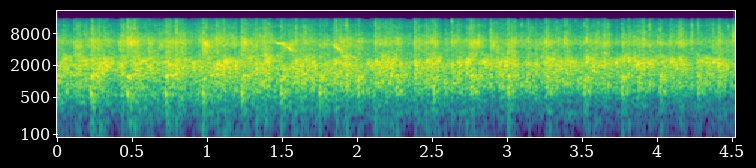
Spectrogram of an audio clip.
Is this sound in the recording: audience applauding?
yes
